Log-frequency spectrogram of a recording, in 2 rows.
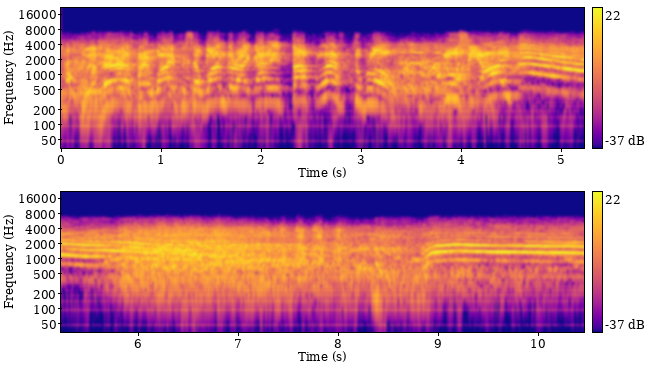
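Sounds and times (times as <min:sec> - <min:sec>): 
laughter: 0:00.0 - 0:01.6, 0:03.0 - 0:10.4
speech: 0:00.2 - 0:04.7, 0:05.8 - 0:06.6
woman crying loudly: 0:08.8 - 0:10.4.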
